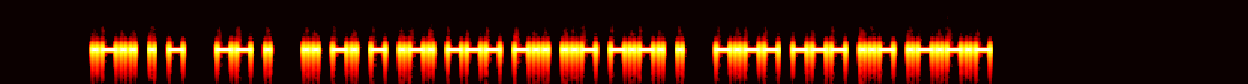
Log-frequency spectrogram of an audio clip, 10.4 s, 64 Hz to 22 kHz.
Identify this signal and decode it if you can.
Morse code, heard as a keyed tone, about 30 wpm, 700 Hz. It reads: LET ME INTRODUCE YOU.
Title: Sentences from Top 1600 Words 30wpm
